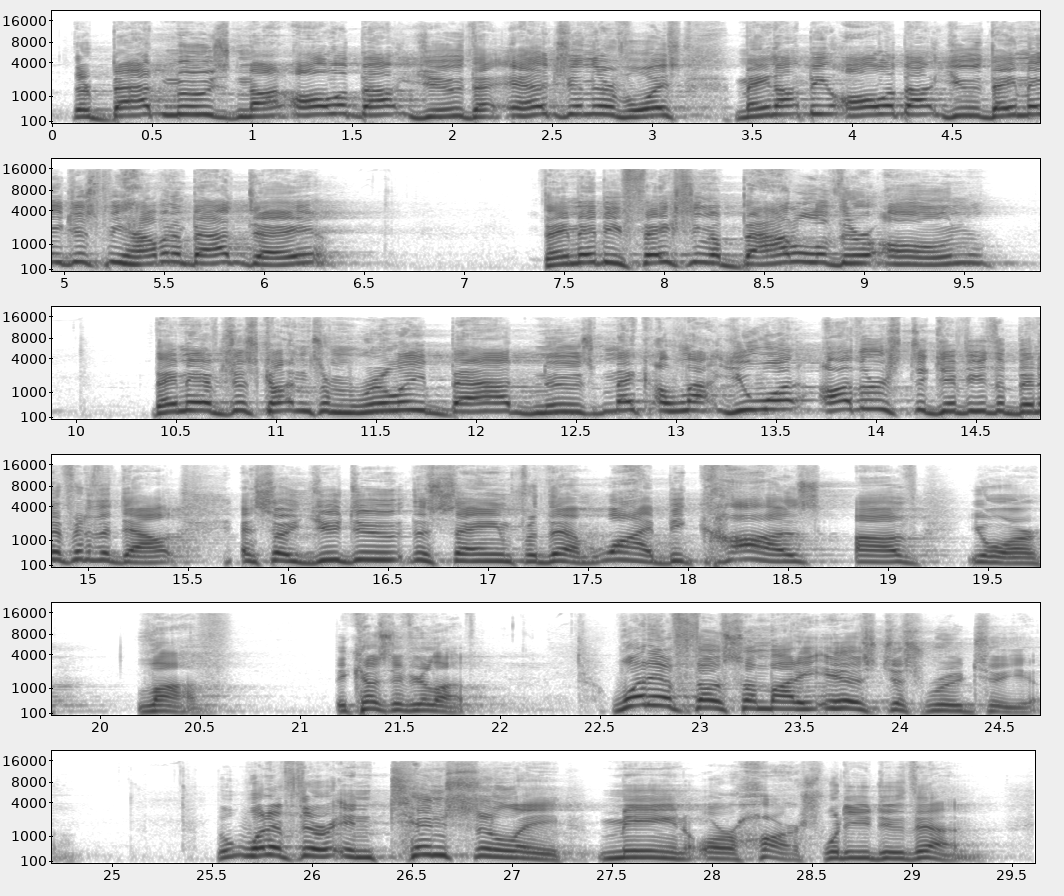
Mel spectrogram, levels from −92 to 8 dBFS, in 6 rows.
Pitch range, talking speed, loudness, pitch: 190-265 Hz, 195 wpm, -21 LUFS, 235 Hz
